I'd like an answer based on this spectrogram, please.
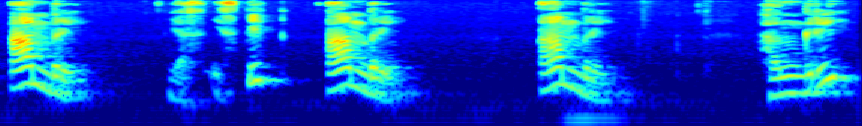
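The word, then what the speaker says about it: hambre: spanish you will say ambre because h is silent so hungry is called ambry yes speak ambry ambre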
